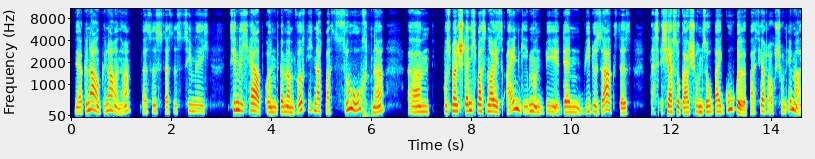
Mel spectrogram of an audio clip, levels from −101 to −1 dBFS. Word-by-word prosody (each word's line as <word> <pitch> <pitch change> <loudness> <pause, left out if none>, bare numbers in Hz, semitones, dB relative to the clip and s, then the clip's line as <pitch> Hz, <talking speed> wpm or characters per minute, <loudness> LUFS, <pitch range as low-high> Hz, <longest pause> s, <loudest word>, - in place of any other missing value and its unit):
Ja 155 0 -2
genau, 220 -1 +3
genau, 210 +8 -1
ne? 180 +11 -5 0.2
Das 170 0 -10
ist 185 -2 -7
das 160 +1 -5
ist 175 0 -14
ziemlich 190 -3 -7 0.4
ziemlich 230 -6 +1
herb 210 -2 +4
und 160 -1 -2
wenn 165 0 +1
man 160 -3 +1
wirklich 230 +4 -1
nach 190 -3 0
was 155 -1 -8
sucht, 240 +1 +1
ne, 155 +1 0 0.5
ähm, 170 0 0 0.3
muss 180 0 -4
man 195 -1 +6
ständig 205 +4 +5
was 195 -2 +4
Neues 185 -4 +3
eingeben. 200 -7 0
Und 155 -3 -2
wie, 175 -2 -2
denn 160 -4 -1
wie 190 +2 -7
du 180 -1 -3
sagst, 220 +7 +1
das 145 0 -2 0.4
das - - -8
ist - - -4
ja 175 -3 +7
sogar 155 -2 0
schon 170 +1 0
so 170 +2 0
bei 175 +2 0
Google, 225 - +1
war's 150 +1 -9
ja 180 -2 0
auch 155 +1 -6
schon 165 -2 -7
immer, 245 - +1
175 Hz, 190 wpm, -23 LUFS, 160-200 Hz, 0.5 s, ja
